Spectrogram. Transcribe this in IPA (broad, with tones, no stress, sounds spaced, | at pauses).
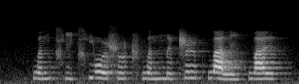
k w ə˧˥ n t͡ɕʰ i˨˩ t͡ɕʰ j o˥˩ ʊ̯ ʂ u˧˥ ʈ͡ʂʰ w ə˧˥ n m i˨˩ ʈ͡ʂ ɻ̩˥ pʰ w ä˥˩ l i˨˩ pʰ w a˥ ɪ̯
